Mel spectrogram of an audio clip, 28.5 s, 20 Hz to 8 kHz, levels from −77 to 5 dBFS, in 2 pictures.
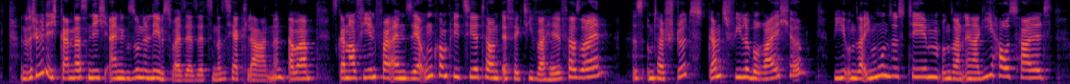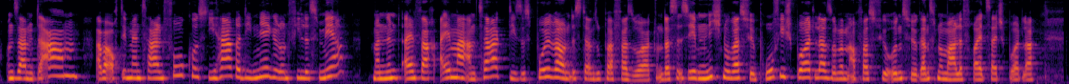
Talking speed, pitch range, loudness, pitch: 170 wpm, 225-275 Hz, -22 LUFS, 245 Hz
